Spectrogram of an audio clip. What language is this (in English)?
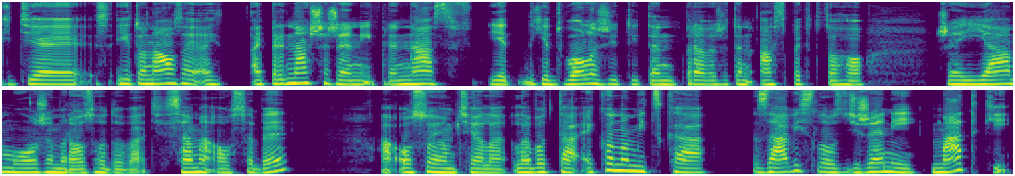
Slovak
